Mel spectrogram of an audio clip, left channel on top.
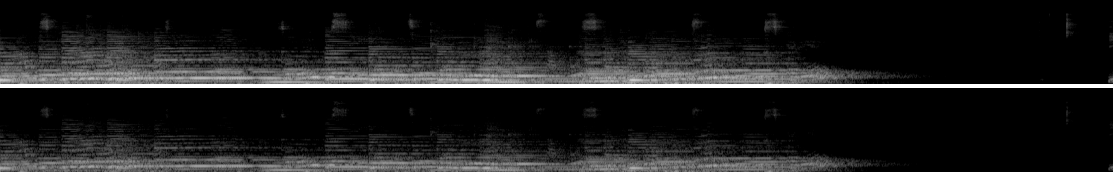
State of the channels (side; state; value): right; quieter; 7.7 dB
